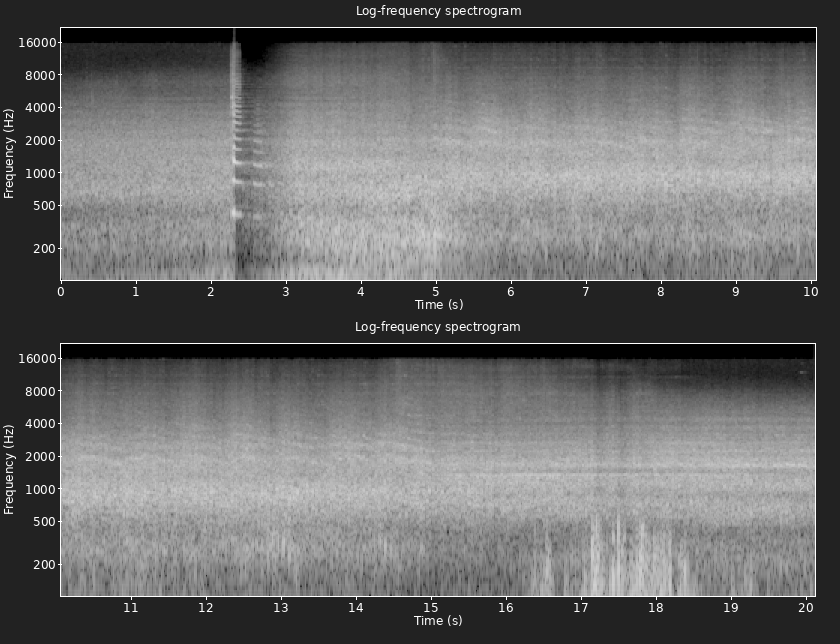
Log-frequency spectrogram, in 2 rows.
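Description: A Téoz express train hauled by a BB 22200 electric locomotive runs through a station at speed: a steady loud rush of wheels and coaches on the track, with a faint high whine in the last few seconds. A single sharp click comes about two seconds in, just as the noise jumps up.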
